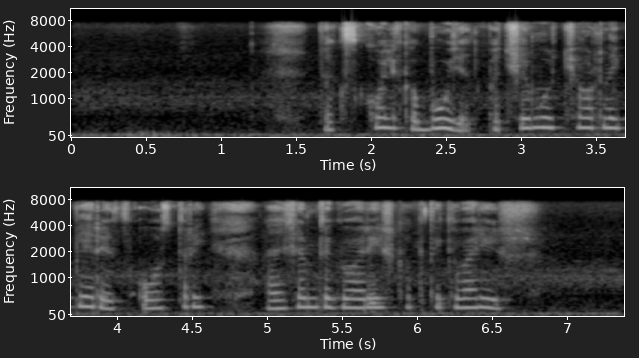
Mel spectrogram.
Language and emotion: Russian, neutral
